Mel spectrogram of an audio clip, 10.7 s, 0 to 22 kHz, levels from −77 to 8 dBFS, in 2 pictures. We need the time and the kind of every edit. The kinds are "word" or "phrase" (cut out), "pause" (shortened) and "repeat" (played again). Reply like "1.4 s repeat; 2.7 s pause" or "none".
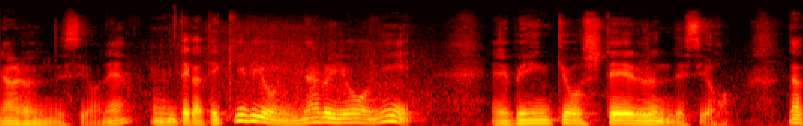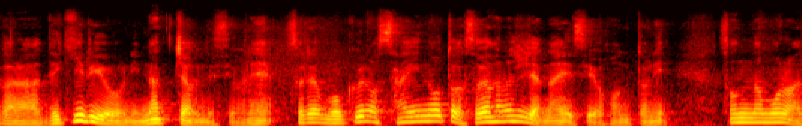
0.9 s pause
